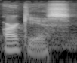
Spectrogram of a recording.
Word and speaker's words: Arceus: a segment where they're like here's how to pronounce some Pokemon's names first was Arceus they're like it's called Arceus and I'm like I know next was garganacle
